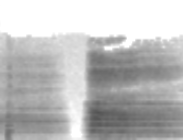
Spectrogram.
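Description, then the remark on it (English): A voice imitates the heavy breathing of a man sitting next to someone in a movie theater: a drawn-in breath, a brief pause, then a loud, rasping exhale, with no talking. “He's got his arm on my like arm stand and he's heavy breathing.”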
